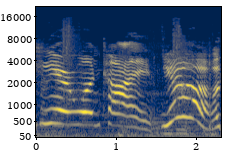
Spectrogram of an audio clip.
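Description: A young boy making wordless, high-pitched vocal sounds: several sliding calls in a row, each rising and falling in pitch, one held briefly on a steady note.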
